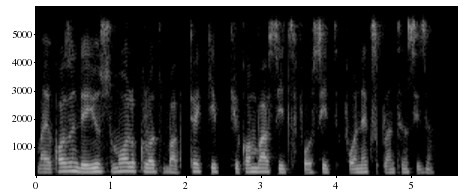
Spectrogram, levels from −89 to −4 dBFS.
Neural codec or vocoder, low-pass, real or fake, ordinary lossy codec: none; 5.4 kHz; real; Opus, 24 kbps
